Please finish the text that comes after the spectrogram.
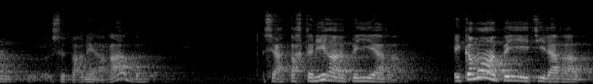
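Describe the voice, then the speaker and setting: A man's voice: a little high, a bit bright. A man, an Arabic speaker, giving a public lecture as a professor in an emphatic, didactic manner. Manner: didactic, emphatic, rhetorical questions and short punchy asides. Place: indoor lecture room. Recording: roomy, echoing lecture room.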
